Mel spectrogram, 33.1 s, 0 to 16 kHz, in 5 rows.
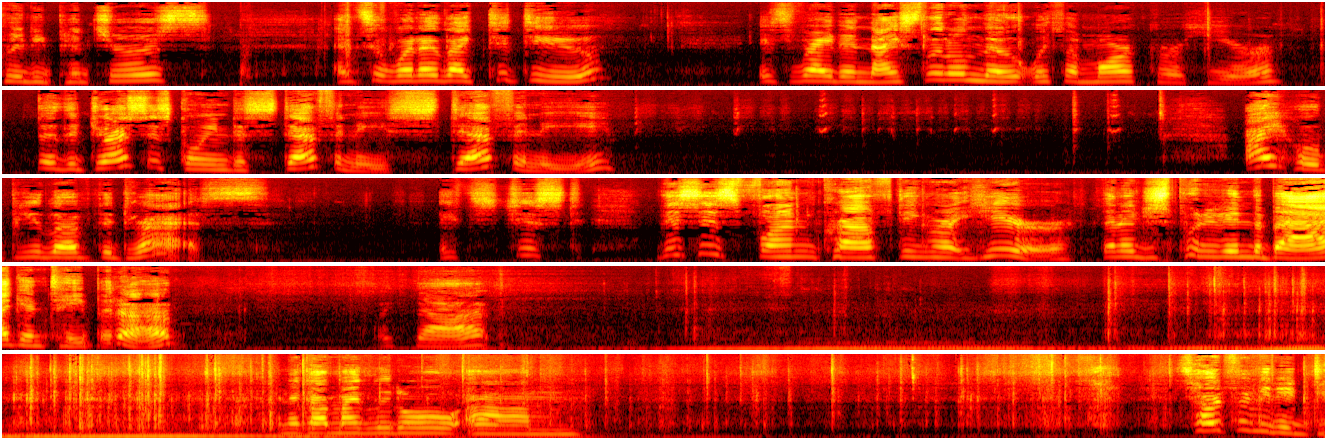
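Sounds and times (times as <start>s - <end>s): marker squeaking on paper: 10.6s - 12.3s
steady low rumble: 21.8s - 31.0s
plastic and paper mailer crinkling: 25.0s - 33.0s.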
